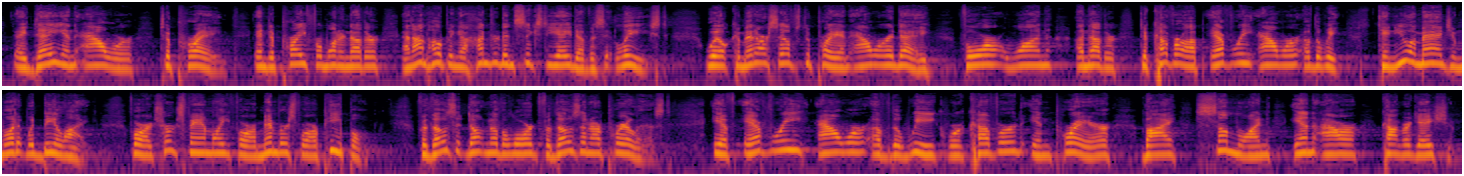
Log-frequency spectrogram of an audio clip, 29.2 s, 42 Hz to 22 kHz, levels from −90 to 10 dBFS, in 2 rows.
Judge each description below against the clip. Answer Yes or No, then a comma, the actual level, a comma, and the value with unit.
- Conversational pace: Yes, average, 175 wpm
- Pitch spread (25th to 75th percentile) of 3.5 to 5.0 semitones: No, average, 3.0 semitones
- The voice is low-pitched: No, high, 195 Hz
